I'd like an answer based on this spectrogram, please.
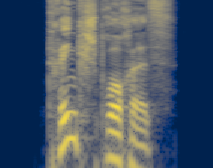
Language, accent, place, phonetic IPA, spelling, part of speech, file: German, Germany, Berlin, [ˈtʁɪŋkˌʃpʁʊxəs], Trinkspruches, noun, De-Trinkspruches.ogg
- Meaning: genitive of Trinkspruch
